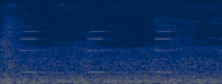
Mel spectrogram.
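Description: Patient monitor beeping steadily, short high beeps about two a second that mark each pulse, over a low steady hum.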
